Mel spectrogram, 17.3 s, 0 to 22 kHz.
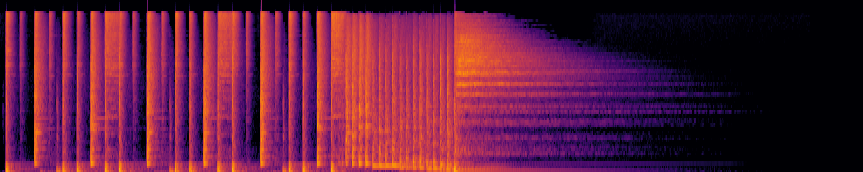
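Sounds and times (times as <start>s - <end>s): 
drums recorded by overhead microphones: 0.0s - 12.0s.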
